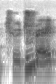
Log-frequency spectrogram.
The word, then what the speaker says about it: 2TRDE: 2Trade, but without an A. So it's spelled the number 2 and then TRD.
